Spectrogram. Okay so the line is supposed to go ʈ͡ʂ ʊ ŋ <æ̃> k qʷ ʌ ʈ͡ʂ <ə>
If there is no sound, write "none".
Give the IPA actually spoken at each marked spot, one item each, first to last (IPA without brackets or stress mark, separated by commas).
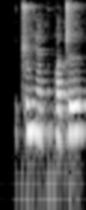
æ̃, ə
